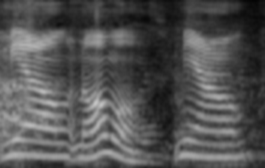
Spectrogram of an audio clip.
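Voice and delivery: imitated meow, loud, with a laugh in it; cat meow. Shown as a demonstration. Man coaxing a stray cat, meowing with a laugh. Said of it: "It go like this".

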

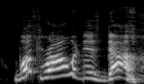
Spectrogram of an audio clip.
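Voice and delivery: high, loud outburst of disbelief; exasperated bafflement. Retold or imitated. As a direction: cry out, baffled by a stubborn dog. Baffled that dog won't move.

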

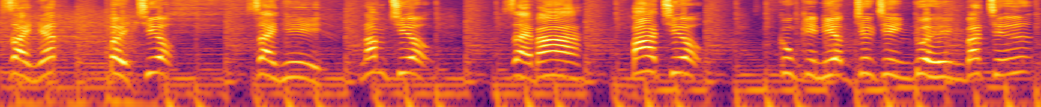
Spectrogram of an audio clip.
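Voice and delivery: ordinary talk

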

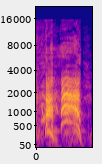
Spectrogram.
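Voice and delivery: a quick high burst of laughter; short triumphant laugh. Acted. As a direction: laugh in delight at the hit. Cheering Freeman's strider kill.

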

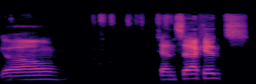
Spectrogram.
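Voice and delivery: ordinary talk, nothing marked

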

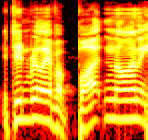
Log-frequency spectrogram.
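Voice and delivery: ordinary delivery

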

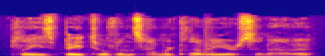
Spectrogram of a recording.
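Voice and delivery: usual speaking voice

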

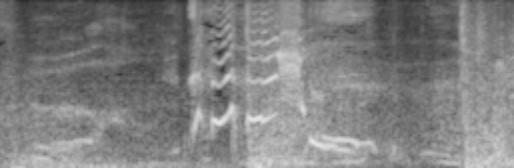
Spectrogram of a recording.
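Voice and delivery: a high, loud shrieking gasp; sudden terrified shriek; screaming gasp. Real, not acted. Sudden scare.

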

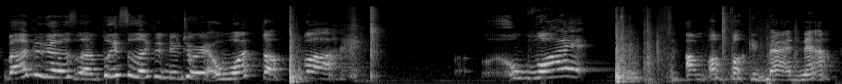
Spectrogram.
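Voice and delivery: normal talking voice

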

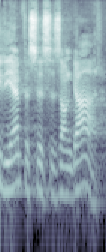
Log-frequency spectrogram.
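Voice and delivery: ordinary talk

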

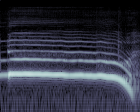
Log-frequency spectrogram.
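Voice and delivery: high loud scream of no; terrified cry. Acted. Seed character screams at the threat, terrified. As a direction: shriek it in horror.

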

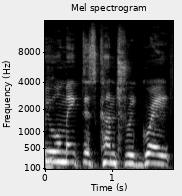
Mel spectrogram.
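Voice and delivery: high-pitched mock politician impression, breaking into laughter; Trump. Asked to try an impression, mock Trump voice. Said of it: "why don't you try your Trump impression".

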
